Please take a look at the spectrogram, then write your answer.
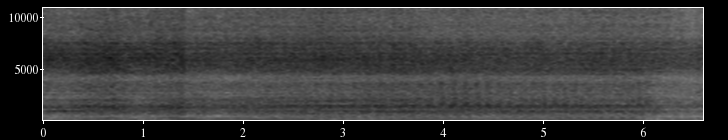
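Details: Hero Maestro Edge scooter idling during a battery-not-charging check, new 2025 battery, about 13.5 V measured, target about 14.5 V; steady even idle, smooth low putter, no knocks or misses. Normal idle; charging fine, fault was a wiring mistake.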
